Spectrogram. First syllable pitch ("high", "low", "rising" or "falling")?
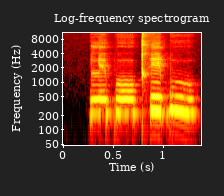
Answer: low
